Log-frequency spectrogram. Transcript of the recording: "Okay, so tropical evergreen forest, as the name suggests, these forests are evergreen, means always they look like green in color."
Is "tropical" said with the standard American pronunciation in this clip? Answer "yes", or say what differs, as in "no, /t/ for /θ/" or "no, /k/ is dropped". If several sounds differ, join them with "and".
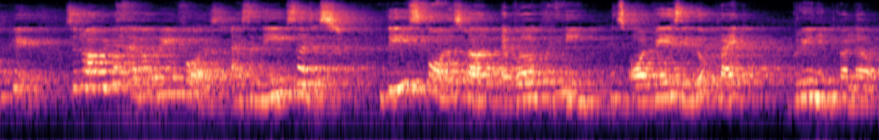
no, /ɹ/ is dropped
